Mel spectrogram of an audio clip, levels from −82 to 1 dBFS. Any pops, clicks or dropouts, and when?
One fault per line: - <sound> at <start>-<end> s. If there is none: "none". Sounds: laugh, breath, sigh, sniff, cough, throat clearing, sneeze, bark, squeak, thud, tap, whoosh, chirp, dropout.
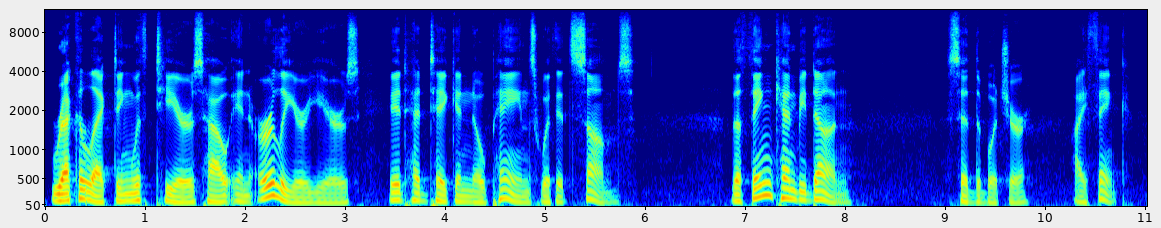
none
